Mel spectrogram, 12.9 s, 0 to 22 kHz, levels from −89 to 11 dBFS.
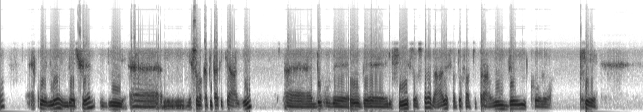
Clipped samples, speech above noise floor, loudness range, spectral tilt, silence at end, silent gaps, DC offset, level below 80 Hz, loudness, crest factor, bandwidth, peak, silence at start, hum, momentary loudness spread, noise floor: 2%; 30 dB; 3 LU; -6 dB/octave; 0.35 s; none; under 0.1%; -46 dBFS; -8 LUFS; 8 dB; 18.5 kHz; 0 dBFS; 0 s; none; 11 LU; -38 dBFS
